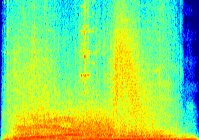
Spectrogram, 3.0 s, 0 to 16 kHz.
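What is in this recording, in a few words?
death; Claudell01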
